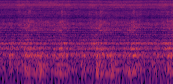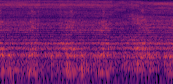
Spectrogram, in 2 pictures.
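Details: Morey vertical slotter cutting internal keyways in manganese bronze worm gears after moving the Kool Mist sprayer back: steady hissy cutting with soft strokes under a second apart, smooth and even; normal cut, coolant reaching the tool.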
